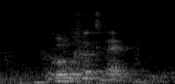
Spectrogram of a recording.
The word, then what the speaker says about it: cooked: in the vocal cords, then when you get the past form, the ed form, you pronounce it like t, t, t. So how do you pronounce that word? Cooked.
